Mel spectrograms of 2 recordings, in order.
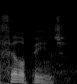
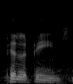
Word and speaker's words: Philippines: For those of you, what time is it in the Philippines?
